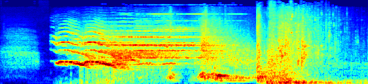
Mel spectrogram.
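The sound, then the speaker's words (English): A witch who is also a banshee screams, a shrill, wavering scream with a piercing, layered tone that rises and bends for about two seconds. It gives way to a loud crashing, shattering burst of breaking debris as the scream hurls a woman through a wall. “Morgan's scream hurls McKenna through the far wall.”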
